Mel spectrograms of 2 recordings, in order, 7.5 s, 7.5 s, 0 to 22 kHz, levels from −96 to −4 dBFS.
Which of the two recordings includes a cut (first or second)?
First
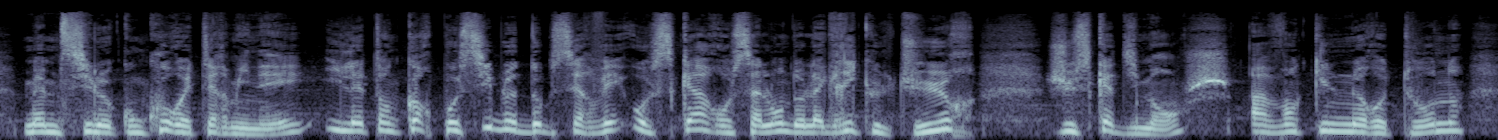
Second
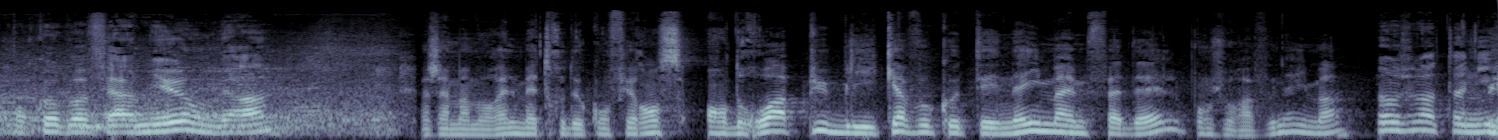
second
